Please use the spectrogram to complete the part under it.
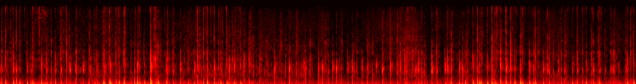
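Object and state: Cork block.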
